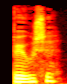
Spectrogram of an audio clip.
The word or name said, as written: bøvs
